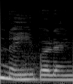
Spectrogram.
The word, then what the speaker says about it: gnu: तो GNU को यहाँ पे भी हम जी का प्रोनाउंसिएशन नहीं कर रहे हैं, तो NU को हम क्या पढ़ेंगे, इसको हम पढ़ेंगे नू।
